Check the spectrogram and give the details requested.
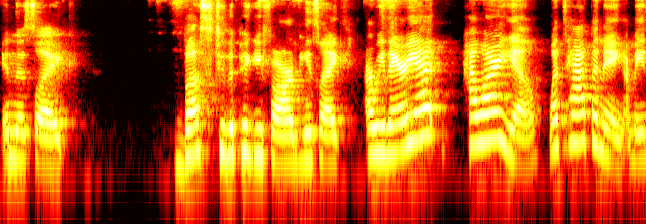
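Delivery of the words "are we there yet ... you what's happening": put-on high, childish little kid voice. Retelling someone riding a bus to a farm: imitating a little kid. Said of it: "it's like a little kid in the back seat".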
